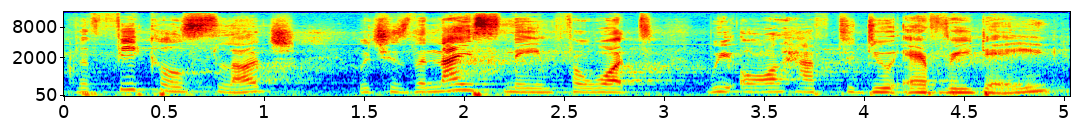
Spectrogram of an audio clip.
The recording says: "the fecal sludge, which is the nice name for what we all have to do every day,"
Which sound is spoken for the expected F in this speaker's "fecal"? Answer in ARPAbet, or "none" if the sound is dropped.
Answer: F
